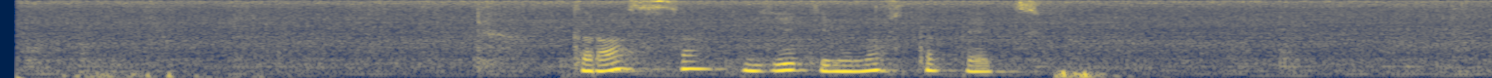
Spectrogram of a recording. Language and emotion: Russian, neutral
